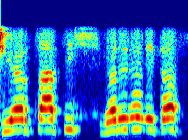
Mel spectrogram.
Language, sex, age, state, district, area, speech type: Nepali, male, 30-45, West Bengal, Alipurduar, urban, conversation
